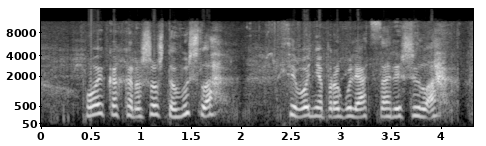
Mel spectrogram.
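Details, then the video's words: Village Siberian husky in her heat period, on a snowy walk; two bursts of short, clipped, tonal syllables, about six in a row each, steady in pitch and quick like yelping chatter, with a brief pause between bursts. "Страшный вой хаски!"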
